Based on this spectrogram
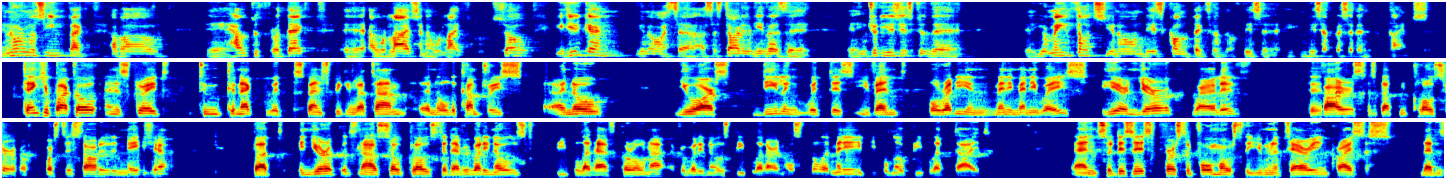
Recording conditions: video call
